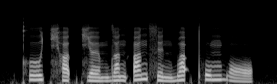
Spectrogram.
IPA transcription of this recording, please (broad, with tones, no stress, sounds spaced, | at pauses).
kʰ ɤː˦˥ t͡ɕʰ a˨˩ t̚ t͡ɕ ɛː˩˦ m d a˧ n ʔ a˥˩ n s e˩˦ n b a˦˥ ʔ pʰ o˦˥ m b ɔː˨˩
